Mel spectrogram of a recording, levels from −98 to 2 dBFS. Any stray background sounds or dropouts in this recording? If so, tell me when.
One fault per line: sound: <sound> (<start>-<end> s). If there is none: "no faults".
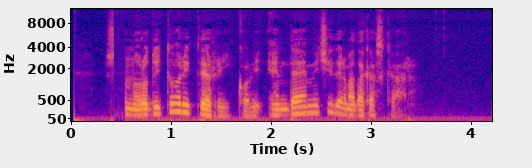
sound: dropout (0.4-0.5 s)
